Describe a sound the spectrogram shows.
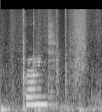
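A finger presses an elevator button with a soft click.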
